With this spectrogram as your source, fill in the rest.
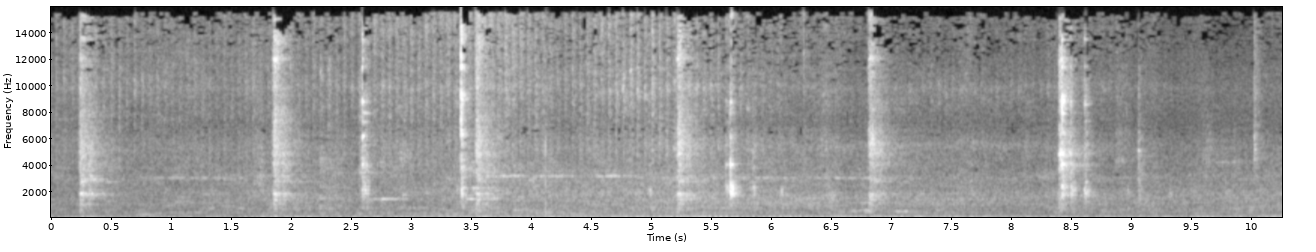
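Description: A wrench clinks and taps against metal parts.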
